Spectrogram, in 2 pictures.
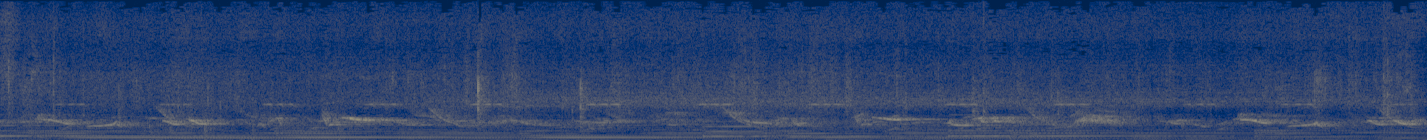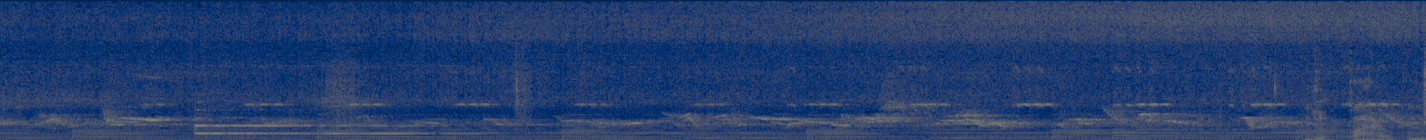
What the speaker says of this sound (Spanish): Los pájaros como si estuvieran asustados.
